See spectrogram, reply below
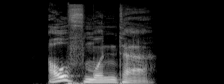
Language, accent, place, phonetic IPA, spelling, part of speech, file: German, Germany, Berlin, [ˈaʊ̯fˌmʊntɐ], aufmunter, verb, De-aufmunter.ogg
- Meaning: first-person singular dependent present of aufmuntern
